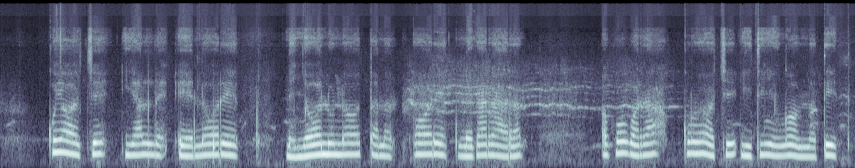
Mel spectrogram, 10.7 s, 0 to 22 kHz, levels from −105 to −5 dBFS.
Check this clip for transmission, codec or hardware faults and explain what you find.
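Three kinds of fault are present: two loud pops, a call audio freeze, and a jitter buffer speed-up at the end.

Loud pops occur at 1.85 to 1.87 s and at 2.66 to 2.68 s. Each is a single sharp pop lasting about 20 ms. The first peaks roughly 10 dB above the speech, and the second is louder, roughly 15 dB above it. The speech carries on beneath both. The likely cause is a sudden voltage pulse, from a plug, switch, static discharge or driver glitch, entering the signal path and being shaped by the circuits after it.

A call audio freeze runs from 4.92 to 5.03 s, just before "oret nekararan". For about 100 ms the receiver had no fresh packets. It extended the last sound as a fading buzz or hiss rather than going silent. The likely cause is packets delayed in transit, which emptied the jitter buffer. Nothing was lost. The speech resumes where it stopped, now about 100 ms later than before.

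A jitter buffer speed-up starts at 9.86 s, after "koyoche itinye", and lasts to the end. The buffer had built up excess delay, so the receiver cut out short pitch-period-sized pieces many times in a row. Roughly 70 ms was removed in total. The speech plays at about 109% of normal speed with its pitch unchanged, so this last stretch sounds hurried.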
